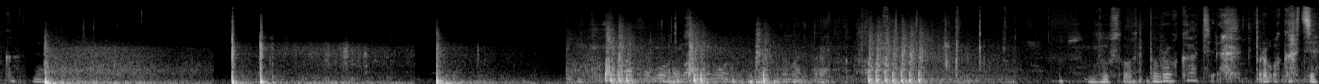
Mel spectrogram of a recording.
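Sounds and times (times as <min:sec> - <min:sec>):
sharp gunshots: 0:00.4 - 0:08.0, 0:08.6 - 0:09.8
speech: 0:11.1 - 0:13.1.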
